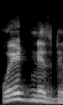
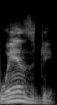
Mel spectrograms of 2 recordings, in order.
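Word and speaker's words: Wednesday: ডি অনেক সময় অনুচ্চারিত থাকে, যেমন আমরা সপ্তাহের যে 7টা বারের নাম এখানে ওয়েডনেসডে বলি, কিন্তু এটা সঠিক উচ্চারণটা হবে ওয়েন্সডে।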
